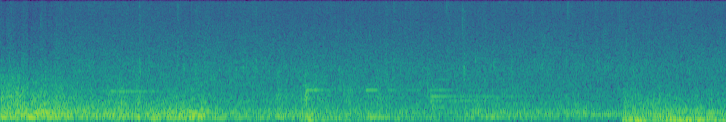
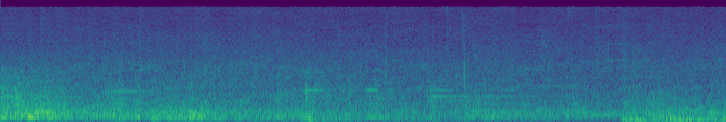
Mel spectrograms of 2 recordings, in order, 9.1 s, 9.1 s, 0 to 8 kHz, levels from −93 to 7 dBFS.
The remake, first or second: second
